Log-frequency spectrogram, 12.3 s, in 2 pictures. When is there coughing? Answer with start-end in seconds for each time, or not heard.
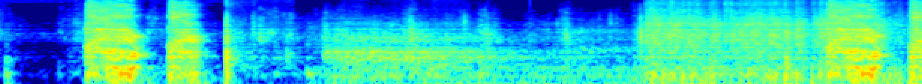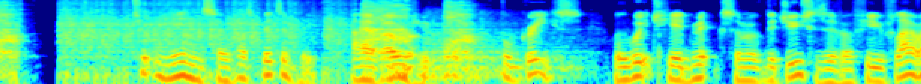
0.6-1.4, 5.5-6.3, 8.6-9.4.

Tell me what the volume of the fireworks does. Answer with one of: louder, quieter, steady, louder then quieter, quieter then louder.
louder.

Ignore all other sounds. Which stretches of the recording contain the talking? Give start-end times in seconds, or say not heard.
7.0-12.2.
